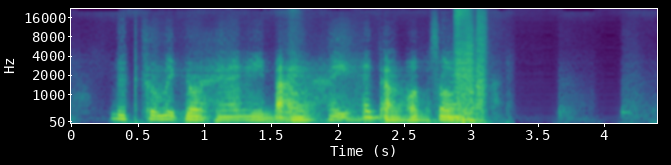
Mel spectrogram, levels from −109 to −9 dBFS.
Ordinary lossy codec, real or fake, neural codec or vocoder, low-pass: none; fake; codec, 44.1 kHz, 0.9 kbps, DAC; none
